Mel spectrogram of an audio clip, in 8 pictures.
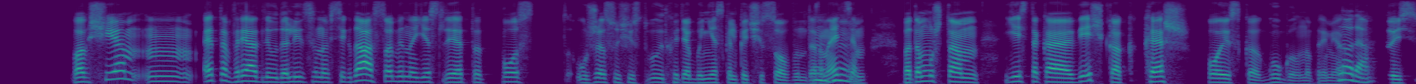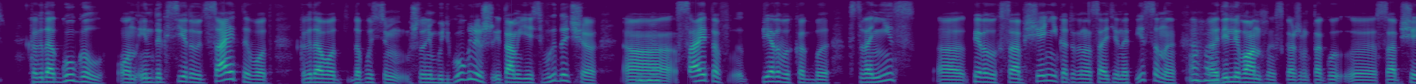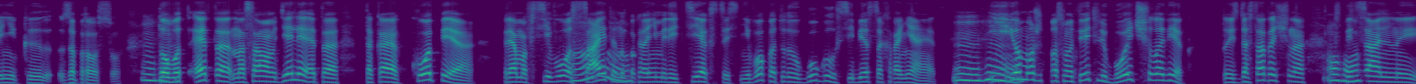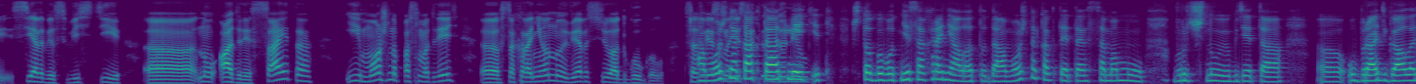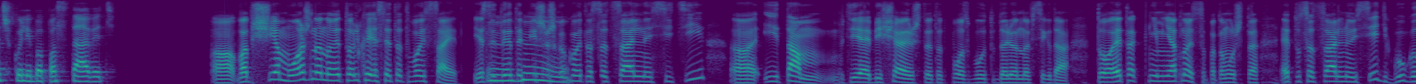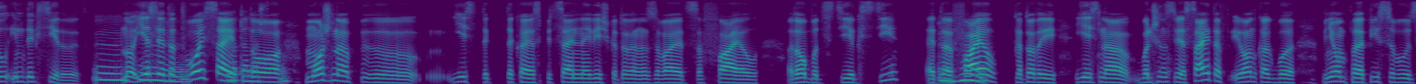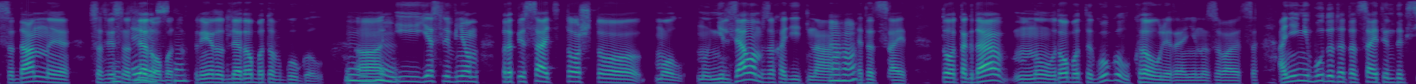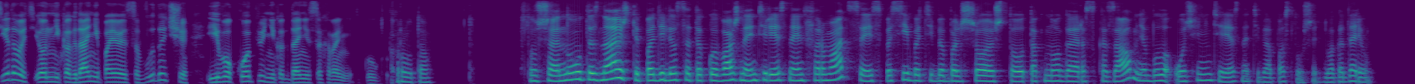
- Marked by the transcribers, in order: other background noise; tapping
- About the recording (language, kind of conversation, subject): Russian, podcast, Что важно помнить о цифровом следе и его долговечности?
